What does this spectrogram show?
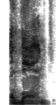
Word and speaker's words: Avant: credit score, this top one, I can never pronounce this right. Is it Avant? Avant.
